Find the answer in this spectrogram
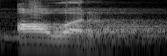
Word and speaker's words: hour: क्योंकि जब हम इसको प्रोनाउंसिएशन कर रहे हैं इस वर्ड को, तो इसको हम पढ़ेंगे आवर, आवर। तो आवर में आ का साउंड आ रहा है और आ क्या है, स्वर है, इसलिए आवर के साथ में एन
